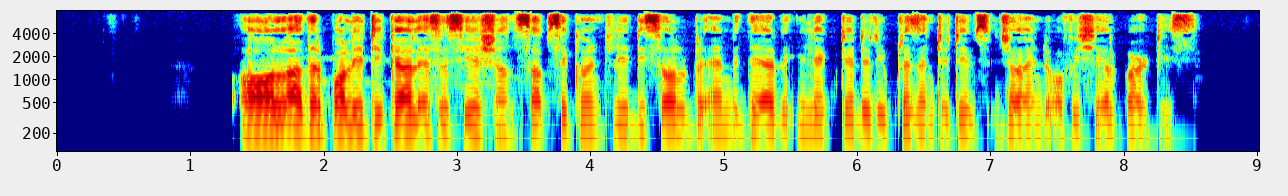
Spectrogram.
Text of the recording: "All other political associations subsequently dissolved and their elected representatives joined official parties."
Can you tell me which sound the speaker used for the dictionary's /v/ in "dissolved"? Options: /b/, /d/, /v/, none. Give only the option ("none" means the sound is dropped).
/b/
